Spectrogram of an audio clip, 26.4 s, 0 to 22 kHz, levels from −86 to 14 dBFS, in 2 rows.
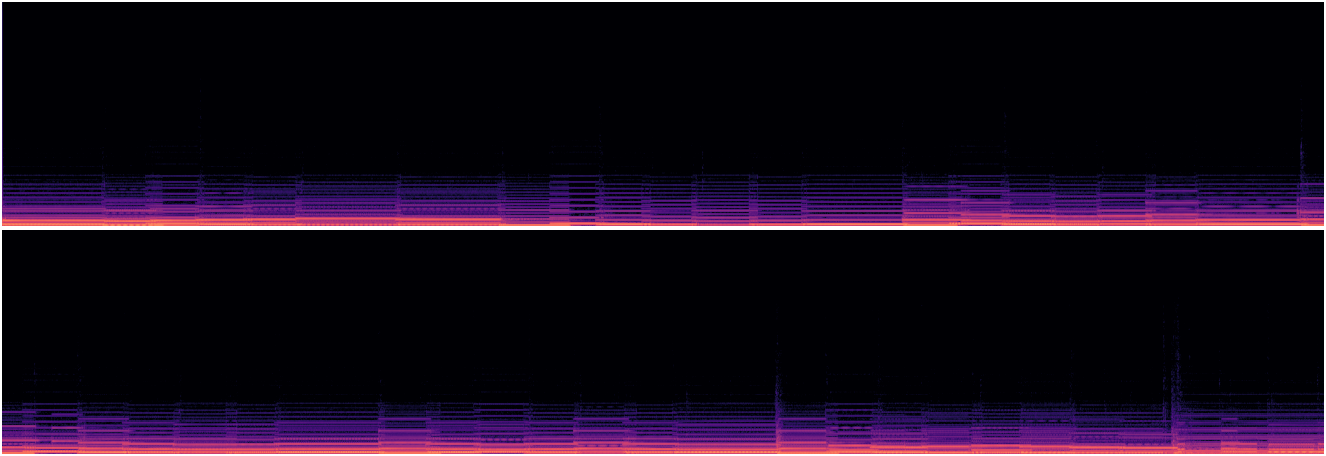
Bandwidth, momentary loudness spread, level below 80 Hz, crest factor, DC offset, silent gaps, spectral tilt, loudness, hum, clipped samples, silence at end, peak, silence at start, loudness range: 3.9 kHz; 7 LU; -44 dBFS; 14 dB; under 0.1%; none; -12.5 dB/octave; -17 LUFS; none; under 0.1%; 0 s; -2 dBFS; 0 s; 3 LU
